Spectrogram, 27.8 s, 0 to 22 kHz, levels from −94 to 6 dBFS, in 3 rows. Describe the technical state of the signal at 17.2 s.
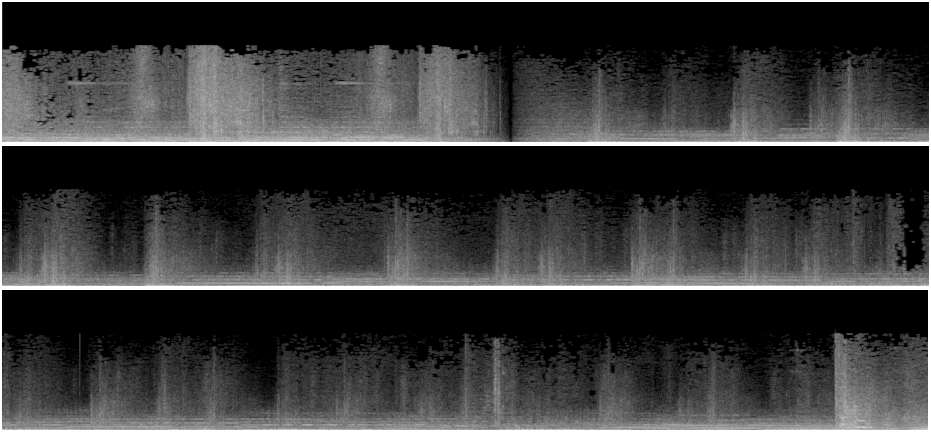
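At 17.2 s the signal is intact, with no audible dropout, distortion, glitch or other technical fault.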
